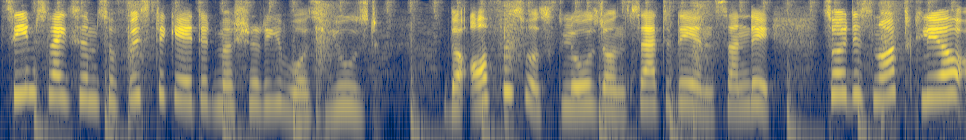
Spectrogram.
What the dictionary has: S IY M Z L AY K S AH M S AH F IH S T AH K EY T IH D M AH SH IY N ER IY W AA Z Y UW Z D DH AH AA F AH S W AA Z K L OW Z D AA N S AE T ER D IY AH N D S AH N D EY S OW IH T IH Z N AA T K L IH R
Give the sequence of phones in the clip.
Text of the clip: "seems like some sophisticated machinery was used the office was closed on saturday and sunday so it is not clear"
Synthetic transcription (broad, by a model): S IY M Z L AY K S AH M S AH F IH S T AH K EY T IH D M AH SH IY N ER IY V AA Z Y UW Z D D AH AA F AH S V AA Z K L OW Z D AA N S AE T ER D IY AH N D S AH N D EY S OW IH T IH Z N AA T K L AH R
